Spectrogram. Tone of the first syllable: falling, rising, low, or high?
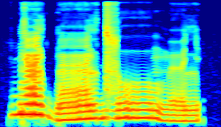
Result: high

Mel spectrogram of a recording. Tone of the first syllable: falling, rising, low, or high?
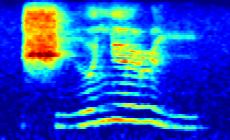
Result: rising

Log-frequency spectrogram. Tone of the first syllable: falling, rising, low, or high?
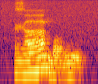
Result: rising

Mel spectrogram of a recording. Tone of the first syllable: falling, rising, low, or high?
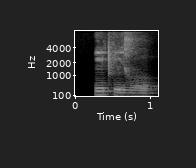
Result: high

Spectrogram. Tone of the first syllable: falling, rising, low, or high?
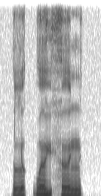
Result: rising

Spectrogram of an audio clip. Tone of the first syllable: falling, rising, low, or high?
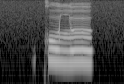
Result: falling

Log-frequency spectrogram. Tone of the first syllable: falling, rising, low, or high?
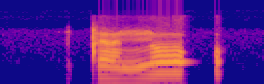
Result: low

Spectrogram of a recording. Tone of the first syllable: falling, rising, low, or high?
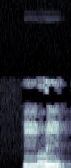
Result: falling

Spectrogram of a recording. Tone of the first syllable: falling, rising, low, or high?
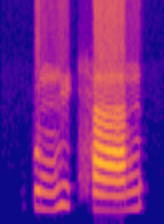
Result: low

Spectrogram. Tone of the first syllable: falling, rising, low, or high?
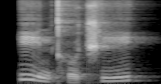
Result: falling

